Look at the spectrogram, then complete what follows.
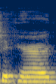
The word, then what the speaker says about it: Shekira: Hi guys, my name is Shekira, just like the singer, but it is spelled slightly different.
